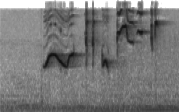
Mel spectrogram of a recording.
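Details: Orange-headed thrush song for training caged birds: a strong arching whistle, a lower slurred note, then thin, very high squeaky notes close together.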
